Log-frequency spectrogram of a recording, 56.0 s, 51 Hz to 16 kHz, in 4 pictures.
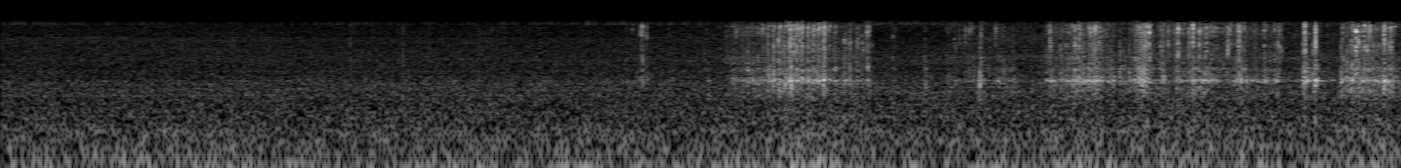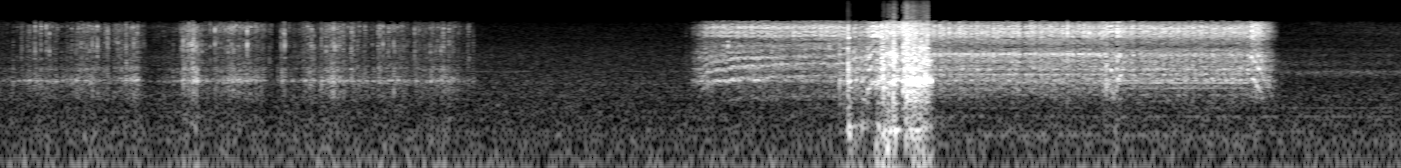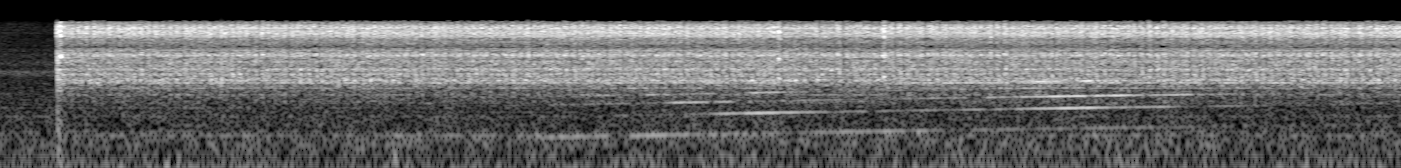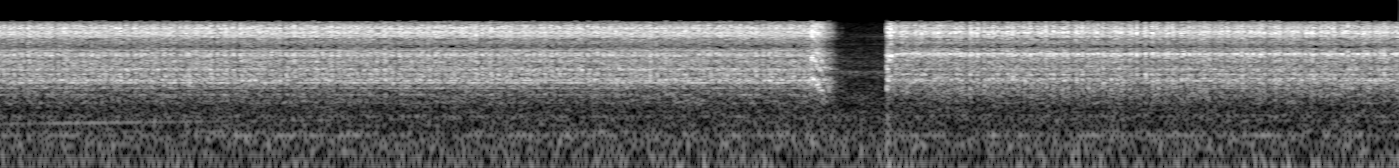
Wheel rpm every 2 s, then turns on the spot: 0, 0, 0, 10, 20, 20, 20, 20, 20, 10, 50, 240, 320, 70, 220, 330, 330, 330, 320, 330, 330, 340, 330, 340, 320, 230, 330, 320.
6-20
